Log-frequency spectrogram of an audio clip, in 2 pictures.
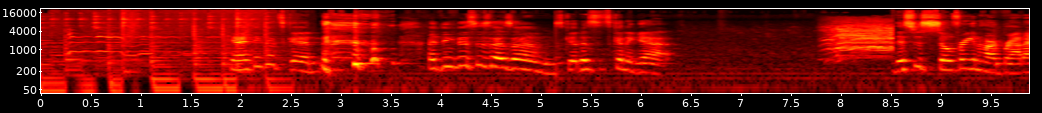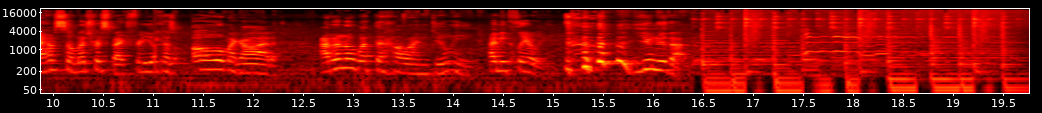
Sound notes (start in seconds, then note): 3.3 laughs; 7.8 cheering; 15.4 laughs; 16.4 dance music play; 19.7 distorted Voice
